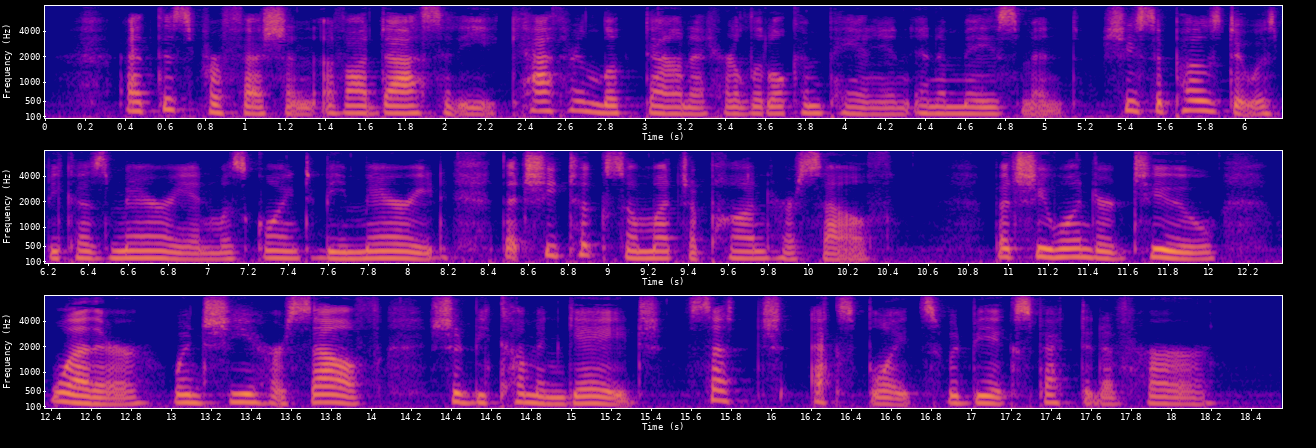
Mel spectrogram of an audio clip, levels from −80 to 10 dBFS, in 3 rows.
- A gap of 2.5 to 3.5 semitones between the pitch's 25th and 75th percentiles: Yes, average, 2.9 semitones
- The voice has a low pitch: No, medium, 185 Hz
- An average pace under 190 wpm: Yes, average, 160 wpm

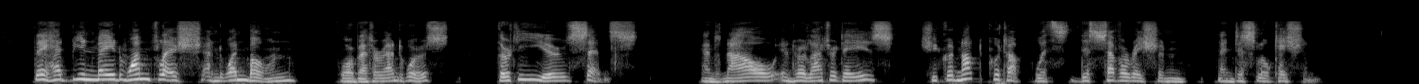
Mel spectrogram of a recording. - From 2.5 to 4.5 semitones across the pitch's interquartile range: No, wide, 5.6 semitones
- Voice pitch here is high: No, medium, 170 Hz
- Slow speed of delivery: Yes, slow, 130 wpm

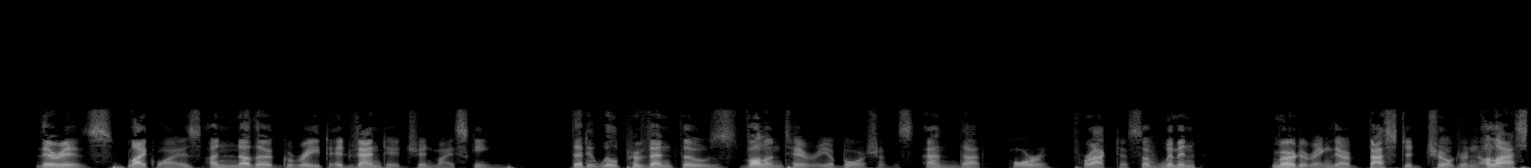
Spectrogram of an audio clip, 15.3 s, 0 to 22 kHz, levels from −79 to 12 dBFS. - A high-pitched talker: No, medium, 155 Hz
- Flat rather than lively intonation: No, average, 3.6 semitones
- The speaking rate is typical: No, slow, 105 wpm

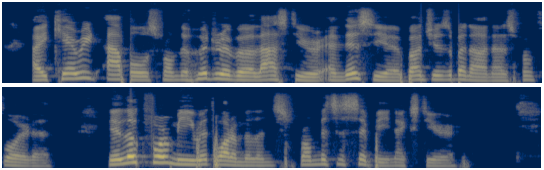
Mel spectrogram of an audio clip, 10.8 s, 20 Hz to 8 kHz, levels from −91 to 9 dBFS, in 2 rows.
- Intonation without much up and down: No, average, 4.7 semitones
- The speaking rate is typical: Yes, average, 150 wpm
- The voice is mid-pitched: Yes, medium, 145 Hz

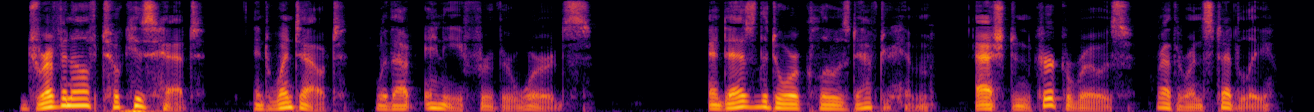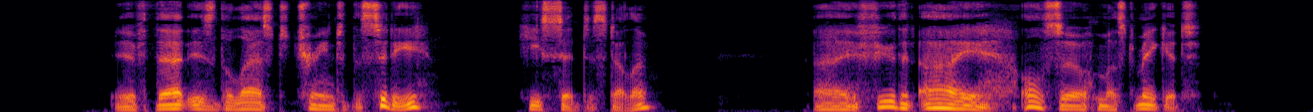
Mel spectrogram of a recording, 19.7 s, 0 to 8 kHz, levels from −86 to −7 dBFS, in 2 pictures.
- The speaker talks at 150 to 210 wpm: No, slow, 135 wpm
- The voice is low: Yes, low, 100 Hz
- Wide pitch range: Yes, wide, 6.3 semitones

